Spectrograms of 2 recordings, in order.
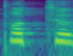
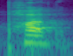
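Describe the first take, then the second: First: The word ends with an added vowel syllable. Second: The word is one closed syllable. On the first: The speaker calls it wrong. "우리가 포트 포트 그러는데 실제로는 포트가 아니죠" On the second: The speaker calls it right. "팟이라고 해야 돼요"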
